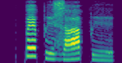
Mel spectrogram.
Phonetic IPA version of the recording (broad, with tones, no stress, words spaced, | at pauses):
pɛ˦pɪ˨za˨˦ pɪ˨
